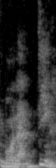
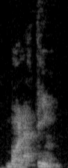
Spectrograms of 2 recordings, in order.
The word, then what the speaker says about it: volatín: ser apuñalar muy bien no se debería decir volantín a muchas personas decían volantín la realidad se debe decir volatín así con diferentes por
